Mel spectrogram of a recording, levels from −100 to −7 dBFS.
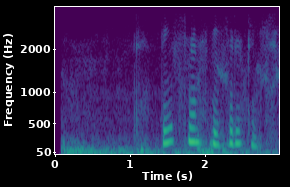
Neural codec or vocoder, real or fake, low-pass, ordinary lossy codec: codec, 16 kHz, 1 kbps, FunCodec, trained on LibriTTS, 50 frames a second; fake; 3.6 kHz; Opus, 24 kbps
